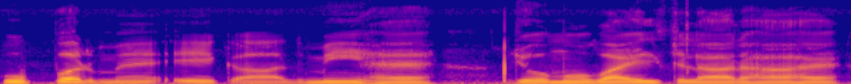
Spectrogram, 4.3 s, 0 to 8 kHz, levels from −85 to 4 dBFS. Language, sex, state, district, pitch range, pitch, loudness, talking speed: Hindi, male, Jharkhand, Deoghar, 105-120 Hz, 110 Hz, -19 LUFS, 140 wpm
